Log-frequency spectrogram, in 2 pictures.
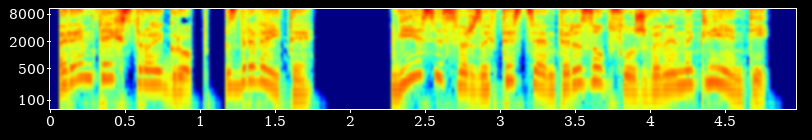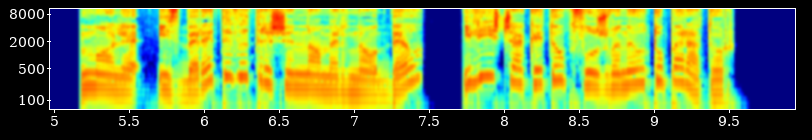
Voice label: bulgarian female telephone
